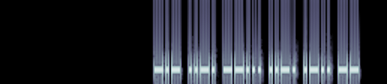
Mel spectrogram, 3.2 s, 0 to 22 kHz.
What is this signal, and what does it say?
Morse code, heard as a keyed tone, about 48 wpm, 700 Hz. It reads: KF7FLM
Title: USA Call Signs Repeated 3x 50wpm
